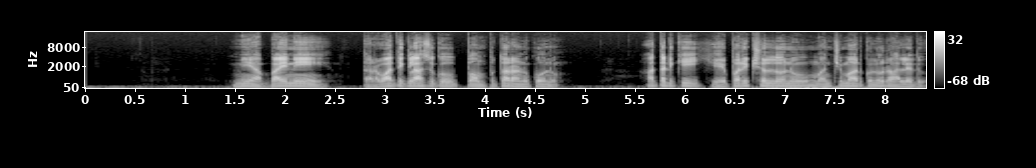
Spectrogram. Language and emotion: Telugu, sad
